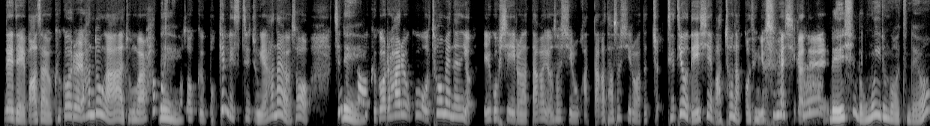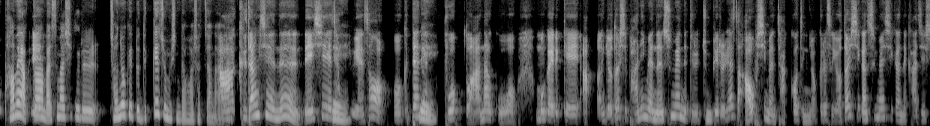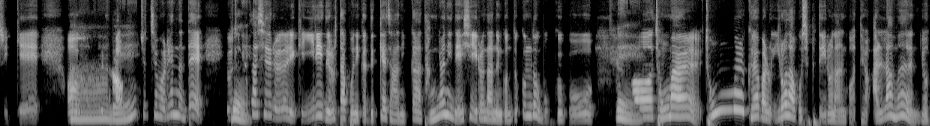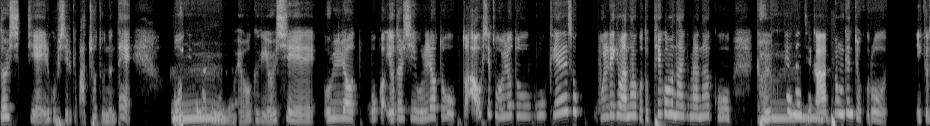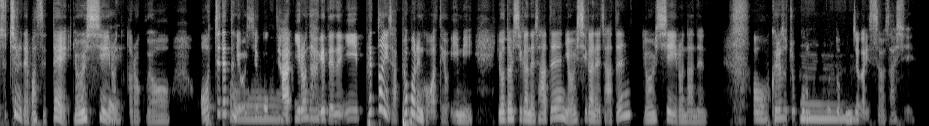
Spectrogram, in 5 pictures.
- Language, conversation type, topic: Korean, advice, 미래의 결과를 상상해 충동적인 선택을 줄이려면 어떻게 해야 하나요?
- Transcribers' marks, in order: in English: "bucket list"; gasp; laughing while speaking: "수면 시간을"; other background noise; laughing while speaking: "일어나게 되는"; teeth sucking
